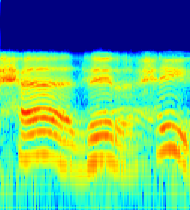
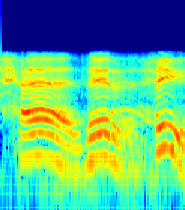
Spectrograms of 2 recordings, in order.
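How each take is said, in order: No difference in how they are said.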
